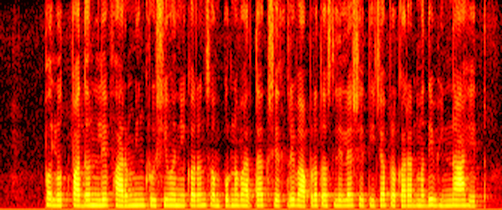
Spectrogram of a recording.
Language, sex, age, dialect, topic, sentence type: Marathi, female, 25-30, Varhadi, agriculture, statement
